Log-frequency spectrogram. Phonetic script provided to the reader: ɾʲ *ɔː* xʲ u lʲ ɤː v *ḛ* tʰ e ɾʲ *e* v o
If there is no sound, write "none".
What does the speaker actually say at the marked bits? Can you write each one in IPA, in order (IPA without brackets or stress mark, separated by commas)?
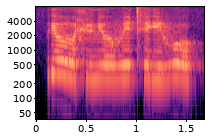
ɤː, e, e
